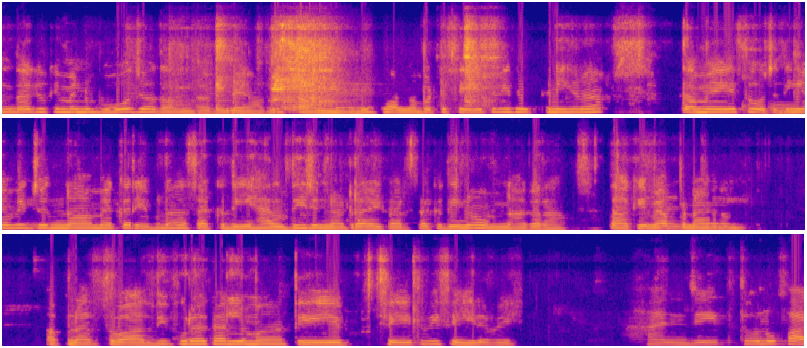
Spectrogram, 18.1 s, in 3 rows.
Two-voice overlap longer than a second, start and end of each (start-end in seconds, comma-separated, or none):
none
